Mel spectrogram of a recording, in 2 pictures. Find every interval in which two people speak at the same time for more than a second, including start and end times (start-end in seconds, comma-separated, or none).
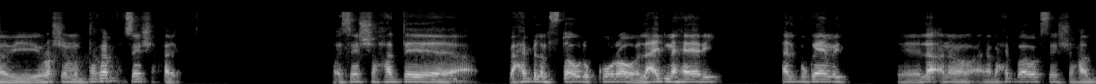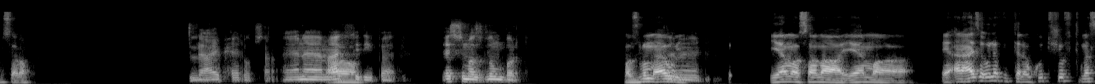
none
